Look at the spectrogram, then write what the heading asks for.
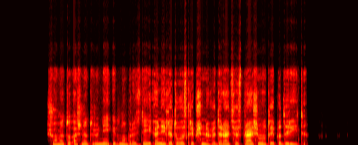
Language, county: Lithuanian, Panevėžys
